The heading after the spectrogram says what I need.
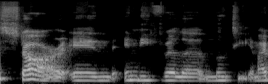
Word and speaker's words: Muti: So you're set to star in the indie thriller Muti. Am I pronouncing it correctly? Is it Muti? Oh, Muti, yes.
